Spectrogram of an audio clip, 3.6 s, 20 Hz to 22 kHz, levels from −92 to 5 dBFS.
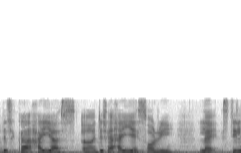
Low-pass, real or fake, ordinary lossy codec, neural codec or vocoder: none; real; none; none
